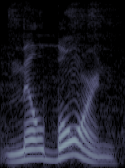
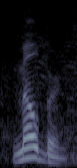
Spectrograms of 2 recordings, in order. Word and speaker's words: Melbourne: I know y'all used to Americans saying Melbourne. Yeah, but I got some Australian help. Melbourne.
